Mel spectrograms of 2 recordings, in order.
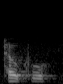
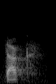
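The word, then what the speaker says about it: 德: of this word death the Japanese pronounce it toku the Cantonese duck and the northern mandarins approximately death and in the section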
